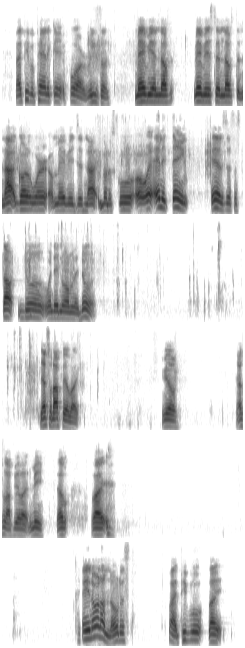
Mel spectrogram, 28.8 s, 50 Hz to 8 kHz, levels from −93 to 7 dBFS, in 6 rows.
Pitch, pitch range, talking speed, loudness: 145 Hz, 135-160 Hz, 125 wpm, -22 LUFS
